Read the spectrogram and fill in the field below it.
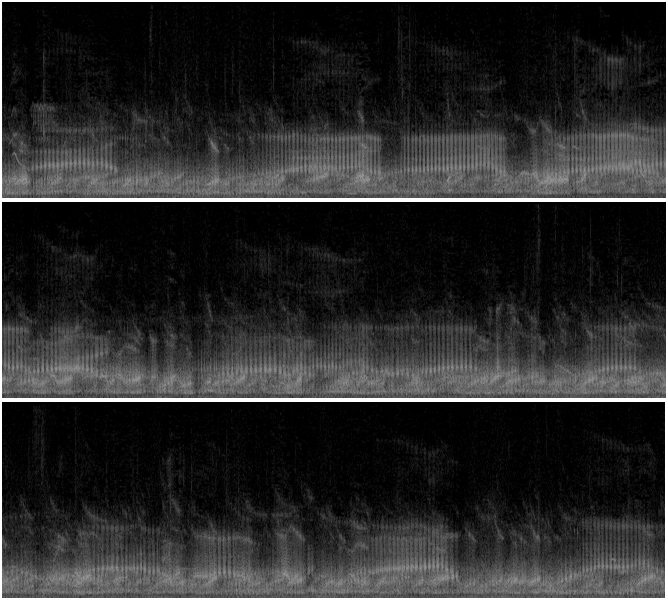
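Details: Frogs in the water keep up a rich chorus. Loud, buzzy, pulsed calls repeat roughly every one and a half seconds over a dense background of lower overlapping croaks.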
